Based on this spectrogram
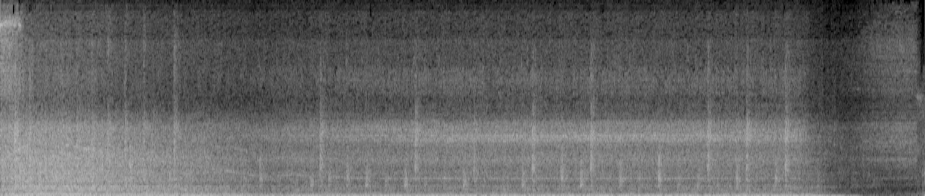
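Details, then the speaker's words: Steady, sharp knock at about three to four per second over rough running, loudest in the bottom end by mechanic's stethoscope, then the engine shuts off. The owner suspects a rod bearing; not confirmed. "i'm gonna do a little poking around with a stethoscope again uh just to see if i can hopefully find it something else but i've got a real suspicion that it's a rod bearing"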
